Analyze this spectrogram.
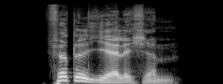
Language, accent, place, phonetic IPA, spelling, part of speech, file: German, Germany, Berlin, [ˈfɪʁtl̩ˌjɛːɐ̯lɪçm̩], vierteljährlichem, adjective, De-vierteljährlichem.ogg
- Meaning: strong dative masculine/neuter singular of vierteljährlich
